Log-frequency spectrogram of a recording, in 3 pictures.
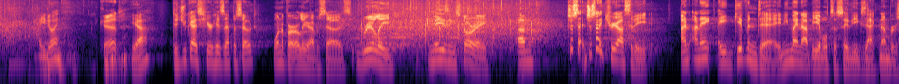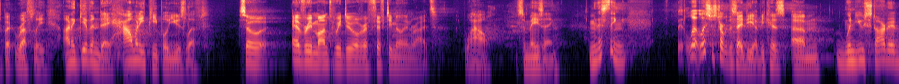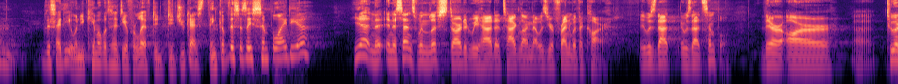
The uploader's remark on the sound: At The HIBT Summit. In front of a live audience in San Francisco.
